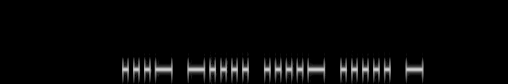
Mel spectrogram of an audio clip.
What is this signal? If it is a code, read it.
Morse code, heard as a keyed tone, about 22 wpm, 700 Hz. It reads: V645T
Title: Five Challenging Letter-Number Combinations 22wpm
